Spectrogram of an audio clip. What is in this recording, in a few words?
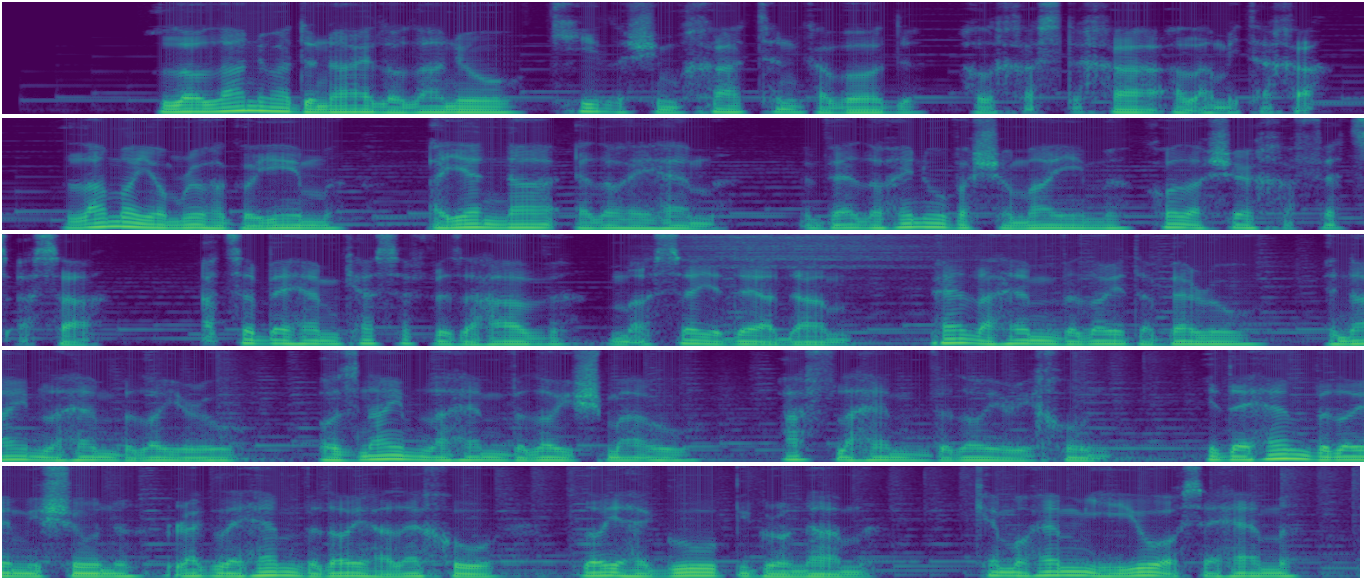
poetry and prayer psalm hebrew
